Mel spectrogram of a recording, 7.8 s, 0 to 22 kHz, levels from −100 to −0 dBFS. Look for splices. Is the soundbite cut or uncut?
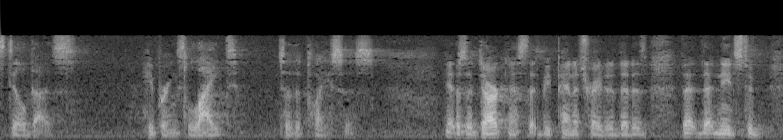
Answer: cut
